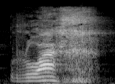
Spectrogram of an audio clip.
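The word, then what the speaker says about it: רוּחַ: Esta palabra vientos es la palabra hebrea roach, que se pronuncia roaj. La CH en el hebreo se pronuncia como J, y que es la palabra espíritus.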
